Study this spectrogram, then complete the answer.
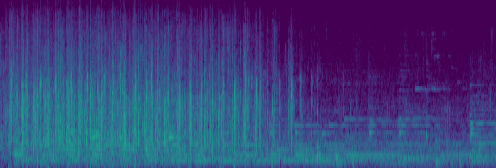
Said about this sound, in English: Again, let's have a round of applause for these fine young ladies.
